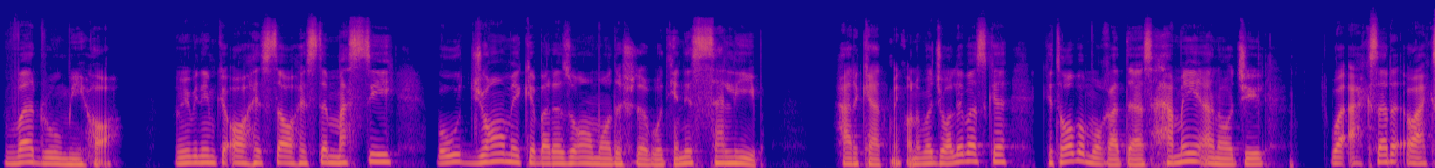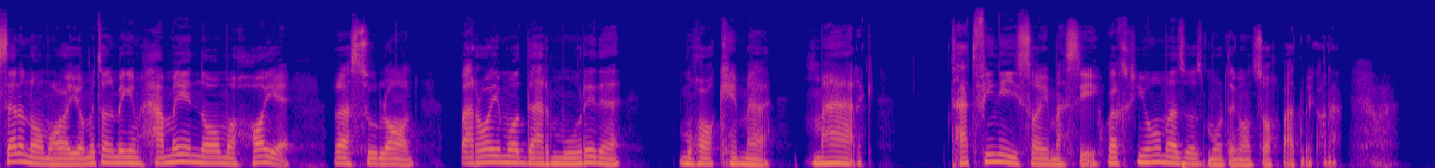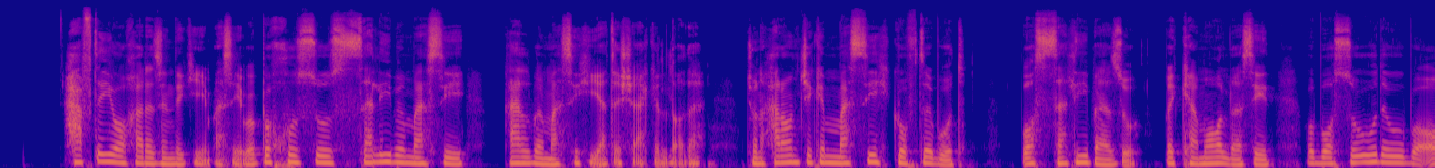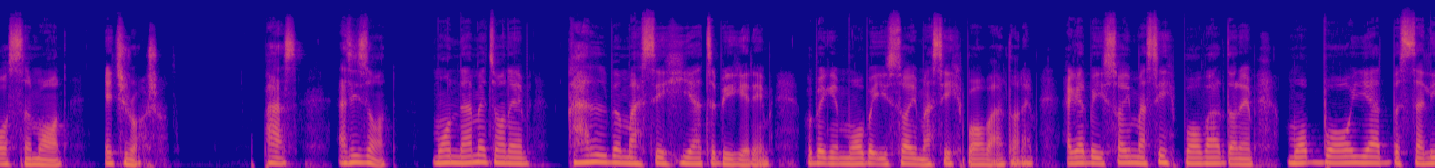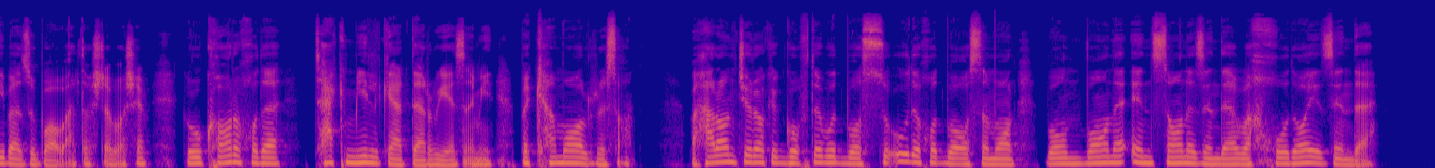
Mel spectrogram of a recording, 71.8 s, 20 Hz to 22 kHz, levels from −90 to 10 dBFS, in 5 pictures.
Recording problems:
none

